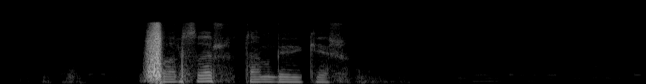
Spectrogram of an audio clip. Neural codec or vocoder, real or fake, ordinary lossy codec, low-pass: codec, 16 kHz in and 24 kHz out, 1 kbps, XY-Tokenizer; fake; MP3, 64 kbps; 7.2 kHz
